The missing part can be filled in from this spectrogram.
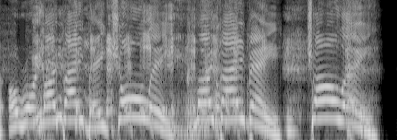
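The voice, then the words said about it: Put-on Australian accent. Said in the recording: “Get an Australian accent.”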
